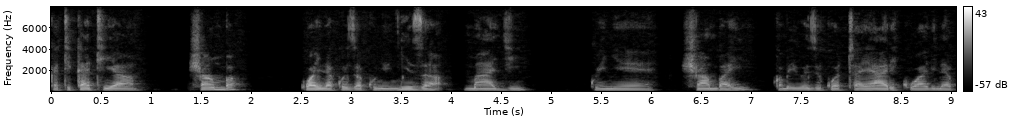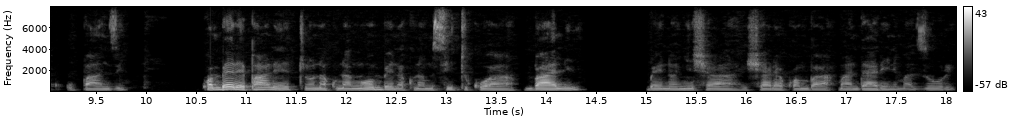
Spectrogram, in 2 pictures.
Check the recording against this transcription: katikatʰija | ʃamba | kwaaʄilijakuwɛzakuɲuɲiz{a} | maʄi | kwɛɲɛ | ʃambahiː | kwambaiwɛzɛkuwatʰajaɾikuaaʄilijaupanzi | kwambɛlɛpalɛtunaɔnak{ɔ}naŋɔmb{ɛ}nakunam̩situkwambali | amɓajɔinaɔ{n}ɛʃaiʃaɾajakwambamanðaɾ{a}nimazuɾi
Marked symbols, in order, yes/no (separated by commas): yes, no, yes, no, no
